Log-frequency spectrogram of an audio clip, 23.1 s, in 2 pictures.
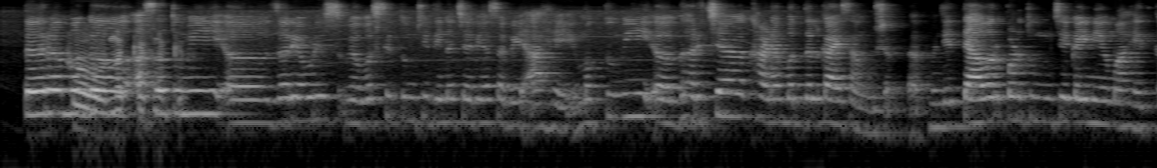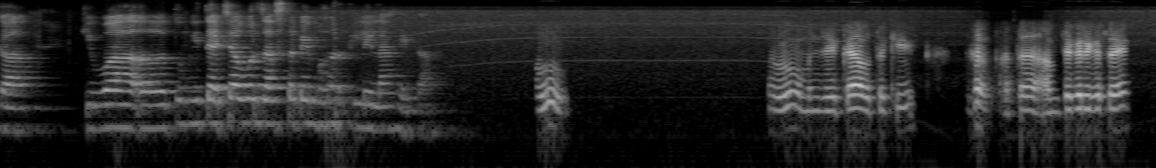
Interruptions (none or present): present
